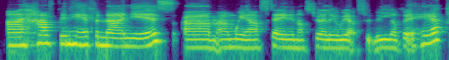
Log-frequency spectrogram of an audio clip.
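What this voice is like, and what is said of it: English accent. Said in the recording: “I'm originally from England, as you can probably hear with the accent.”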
